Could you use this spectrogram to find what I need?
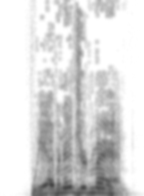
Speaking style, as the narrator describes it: shouted one of the troopers

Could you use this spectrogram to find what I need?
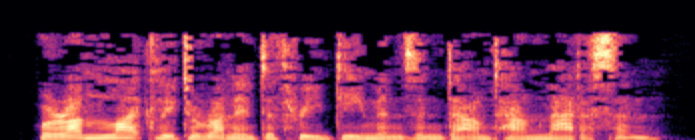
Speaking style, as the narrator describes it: Matthew said dryly

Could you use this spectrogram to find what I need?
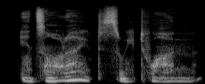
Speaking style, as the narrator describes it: Ling murmured

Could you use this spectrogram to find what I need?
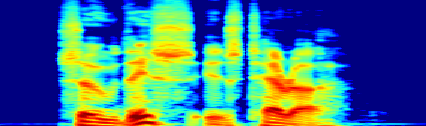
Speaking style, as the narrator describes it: the innermost tiny voice which said quite calmly

